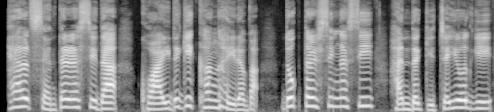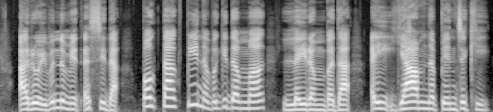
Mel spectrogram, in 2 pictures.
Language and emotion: Manipuri, happy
